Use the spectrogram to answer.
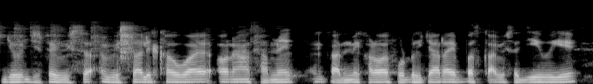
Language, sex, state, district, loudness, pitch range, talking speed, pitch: Hindi, male, Uttar Pradesh, Lucknow, -16 LUFS, 110-115 Hz, 250 wpm, 110 Hz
